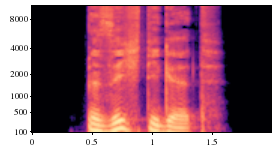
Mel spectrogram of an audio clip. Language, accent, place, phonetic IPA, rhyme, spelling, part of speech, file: German, Germany, Berlin, [bəˈzɪçtɪɡət], -ɪçtɪɡət, besichtiget, verb, De-besichtiget.ogg
- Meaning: second-person plural subjunctive I of besichtigen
